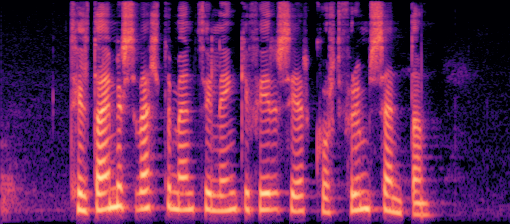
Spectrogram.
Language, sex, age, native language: Icelandic, female, 40-49, Icelandic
